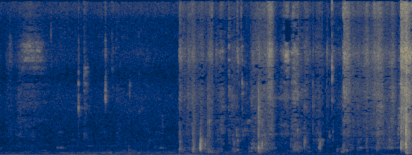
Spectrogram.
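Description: Someone chewing a mouthful of sausage: faint, wet mouth clicks and smacks, coming in short irregular bursts from about two seconds in.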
